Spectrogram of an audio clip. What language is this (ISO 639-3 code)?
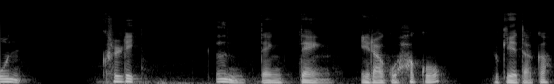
kor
